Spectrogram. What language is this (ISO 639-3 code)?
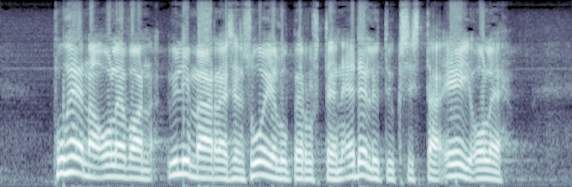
fin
